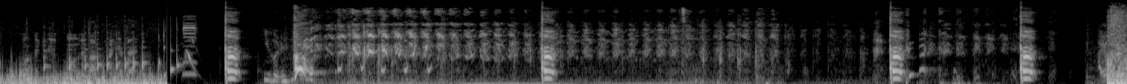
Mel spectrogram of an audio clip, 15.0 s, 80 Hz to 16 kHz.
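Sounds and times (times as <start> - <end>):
high-pitched giggling laughter: 4.0 - 14.3
loud cough: 11.8 - 12.2, 13.6 - 14.0.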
